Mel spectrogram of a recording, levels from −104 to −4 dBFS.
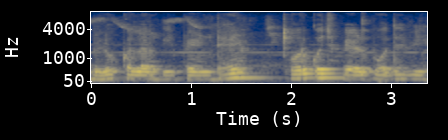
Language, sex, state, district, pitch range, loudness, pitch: Hindi, male, Bihar, Jahanabad, 120-150 Hz, -31 LUFS, 125 Hz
